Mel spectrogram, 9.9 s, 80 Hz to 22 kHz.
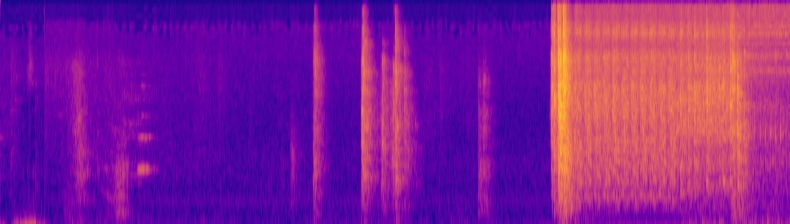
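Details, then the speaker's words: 1976 Toyota Celica RA23 barn find, engine reportedly rebuilt 5,000 to 10,000 km before years of storage, first start after correcting the spark plug wire firing order (1-3-4-2): it cranks, catches and runs evenly on four cylinders and revs cleanly. Normal running. "Well, that sounds much better. Yes! So, winner chicken dinner."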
